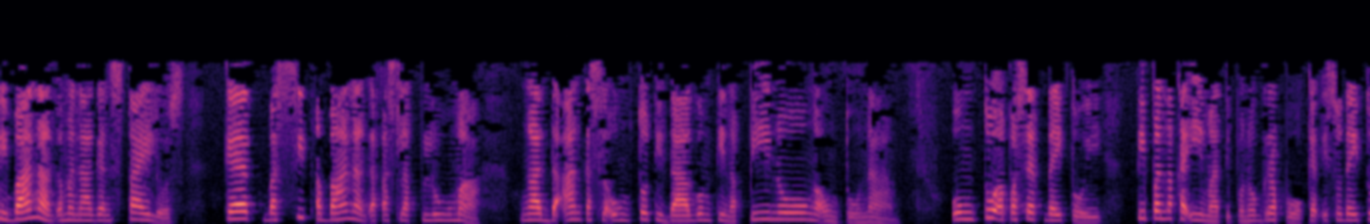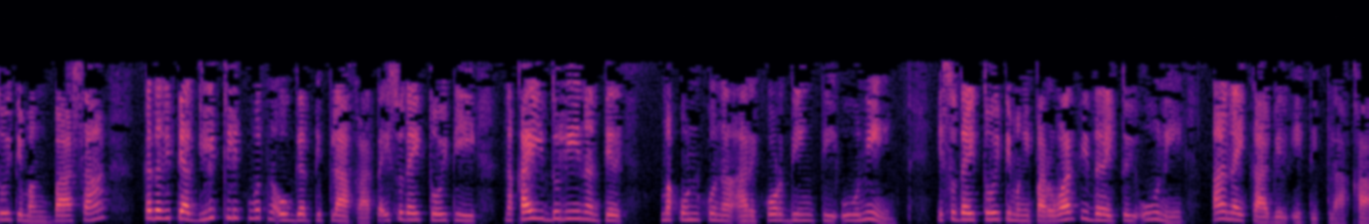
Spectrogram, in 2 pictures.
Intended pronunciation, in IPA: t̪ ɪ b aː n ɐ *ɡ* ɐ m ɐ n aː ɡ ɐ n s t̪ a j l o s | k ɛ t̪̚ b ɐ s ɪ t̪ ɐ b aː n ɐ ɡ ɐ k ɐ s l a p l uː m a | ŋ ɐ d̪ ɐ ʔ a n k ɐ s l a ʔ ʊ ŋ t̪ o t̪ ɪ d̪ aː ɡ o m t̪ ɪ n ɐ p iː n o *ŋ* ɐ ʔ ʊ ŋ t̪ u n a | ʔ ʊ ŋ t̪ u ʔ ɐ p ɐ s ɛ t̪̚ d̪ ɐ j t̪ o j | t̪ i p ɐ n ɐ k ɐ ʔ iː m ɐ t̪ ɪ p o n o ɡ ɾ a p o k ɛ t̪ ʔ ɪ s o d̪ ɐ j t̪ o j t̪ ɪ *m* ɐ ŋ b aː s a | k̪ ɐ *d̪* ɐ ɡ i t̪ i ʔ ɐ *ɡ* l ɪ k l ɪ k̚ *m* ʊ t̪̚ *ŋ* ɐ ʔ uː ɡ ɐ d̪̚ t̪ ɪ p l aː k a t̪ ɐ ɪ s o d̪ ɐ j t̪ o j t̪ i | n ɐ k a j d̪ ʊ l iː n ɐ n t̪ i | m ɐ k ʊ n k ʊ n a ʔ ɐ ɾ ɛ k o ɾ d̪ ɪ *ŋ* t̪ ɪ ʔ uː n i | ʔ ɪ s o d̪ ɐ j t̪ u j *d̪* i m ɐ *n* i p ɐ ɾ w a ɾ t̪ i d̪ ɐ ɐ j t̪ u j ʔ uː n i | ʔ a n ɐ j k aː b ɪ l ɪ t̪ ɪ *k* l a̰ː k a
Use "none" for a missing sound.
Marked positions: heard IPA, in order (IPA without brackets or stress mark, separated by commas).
ɡ, ŋ, m, d̪, ɡ, m, ŋ, ŋ, t̪, ŋ, p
